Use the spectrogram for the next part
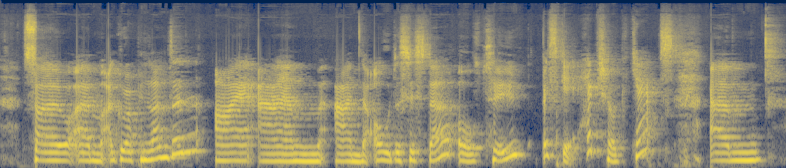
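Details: Adult woman speaking; Vocal tics (Tourette syndrome).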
